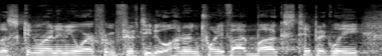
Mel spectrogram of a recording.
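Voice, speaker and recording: Audible room echo surrounds a man as he talks, with noticeable background noise present. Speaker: bodybuilding coach and podcast host. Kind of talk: live-streamed solo podcast answering viewer questions. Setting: live stream. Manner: fast; casual, many fillers.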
